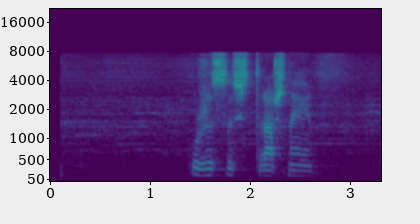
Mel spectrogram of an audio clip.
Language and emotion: Russian, neutral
